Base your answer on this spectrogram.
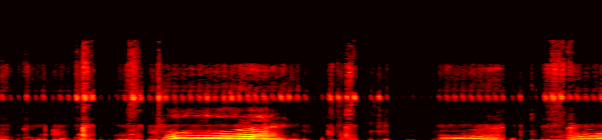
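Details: Fighting cats trade long, wavering yowls that rise and then slide downward, one drawn-out wail near the middle and another toward the end, separated by quiet gaps with faint thumps and scuffling.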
